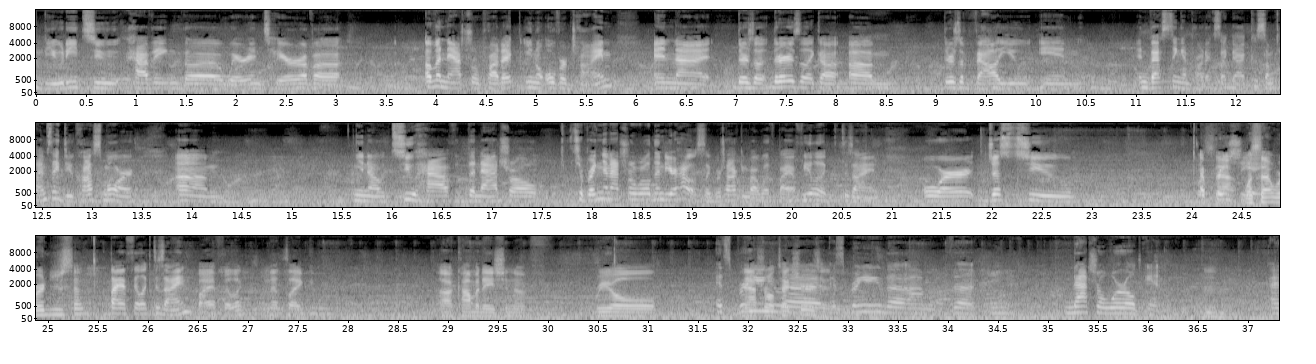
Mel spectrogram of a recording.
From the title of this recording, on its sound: Live from IBS/KBIS 2022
